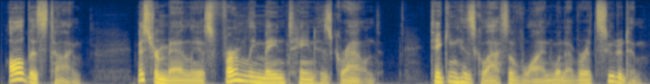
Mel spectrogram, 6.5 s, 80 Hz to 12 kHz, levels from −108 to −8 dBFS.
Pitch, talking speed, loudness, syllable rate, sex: 105 Hz, 165 wpm, -20 LUFS, 4.9 syllables/s, male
